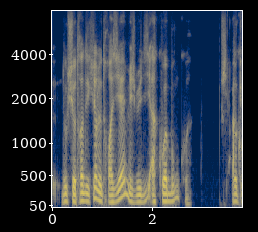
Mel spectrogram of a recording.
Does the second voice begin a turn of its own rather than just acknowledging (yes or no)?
yes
